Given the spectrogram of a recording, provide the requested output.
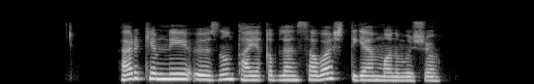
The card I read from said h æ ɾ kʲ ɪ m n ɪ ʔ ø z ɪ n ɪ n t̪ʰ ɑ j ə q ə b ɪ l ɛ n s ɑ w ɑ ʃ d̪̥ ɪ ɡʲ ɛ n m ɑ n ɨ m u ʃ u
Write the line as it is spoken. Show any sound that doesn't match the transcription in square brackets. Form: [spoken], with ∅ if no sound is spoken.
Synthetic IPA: h æ ɾ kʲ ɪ m n ɪ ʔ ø z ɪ n ɪ [ŋ] t̪ʰ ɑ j ə q ə b ɪ l ɛ n s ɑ w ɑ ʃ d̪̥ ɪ ɡʲ ɛ n m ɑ n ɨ m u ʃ u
